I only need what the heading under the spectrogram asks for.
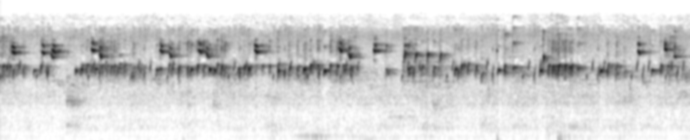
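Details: Goldfinch song flowing steadily, with repeated tinkling phrases and rolling liquid twitters interspersed with buzzy notes and occasional soft knocks in the background.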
